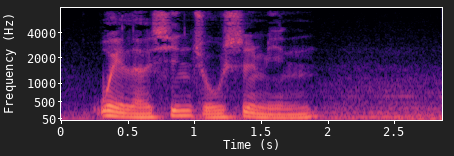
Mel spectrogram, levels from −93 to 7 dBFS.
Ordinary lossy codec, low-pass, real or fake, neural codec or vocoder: MP3, 64 kbps; 7.2 kHz; real; none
